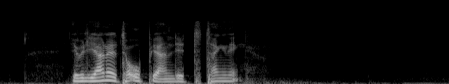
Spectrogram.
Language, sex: Norwegian, male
